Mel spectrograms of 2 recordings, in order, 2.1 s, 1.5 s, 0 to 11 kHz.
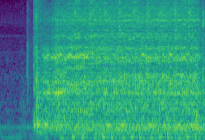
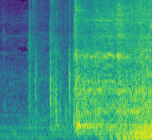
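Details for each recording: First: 22HP lawnmower engine revived after brackish-water flooding, on its first start with choke on and fresh fuel while water was still coming from the exhaust: two rough hissing bursts, coughing and spitting as it tries to catch; sputtering on first start. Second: 22 HP lawnmower engine revived after flooding with brackish salt water, freed with oil and WD40, water coming out the exhaust while cranking: a couple of rough sputters, then it catches and settles into a steady, even run. Normal running.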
